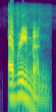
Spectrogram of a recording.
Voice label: "Everyman", American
